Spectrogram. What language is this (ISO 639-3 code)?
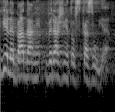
pol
